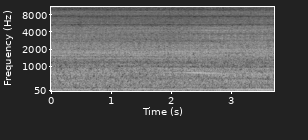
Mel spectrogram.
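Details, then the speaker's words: 2015 Volvo XC60 in for a battery issue, timing belt with dry-rot cracks at 60,000 miles: fires right up into an even, settled idle with a steady hum and no knocks or slapping; normal idle. "Whew, fire right up. She sounds good."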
